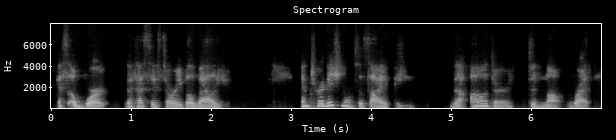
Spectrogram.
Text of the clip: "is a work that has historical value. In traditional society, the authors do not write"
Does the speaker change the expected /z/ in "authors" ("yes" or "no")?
yes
